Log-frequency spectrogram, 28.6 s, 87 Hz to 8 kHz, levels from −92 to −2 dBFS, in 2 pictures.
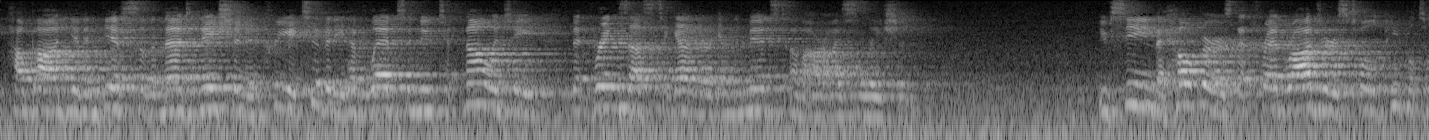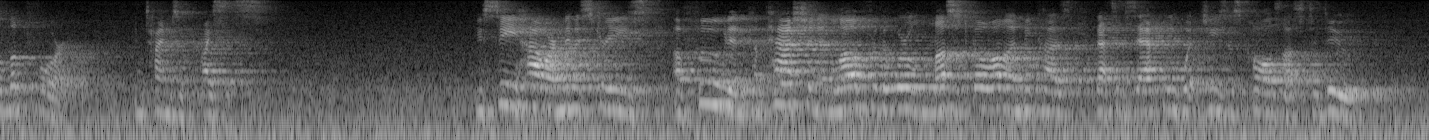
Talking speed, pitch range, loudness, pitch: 135 wpm, 205-240 Hz, -32 LUFS, 225 Hz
